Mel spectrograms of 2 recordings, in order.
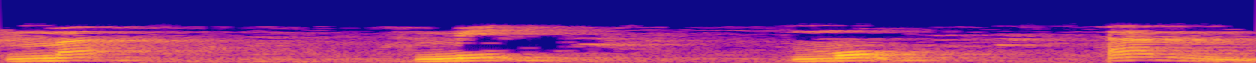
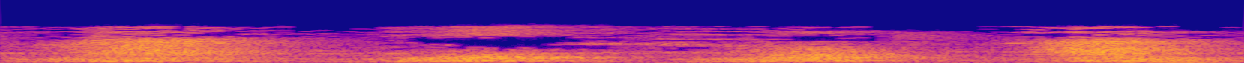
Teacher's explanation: ini mim dengan dikatupkan kuat, ya, dua bibir.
